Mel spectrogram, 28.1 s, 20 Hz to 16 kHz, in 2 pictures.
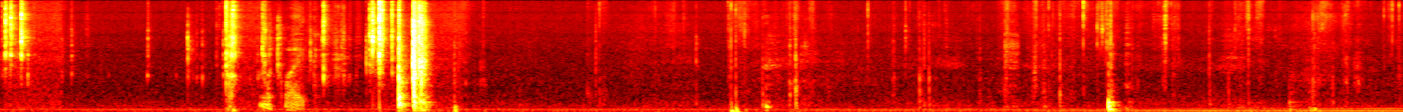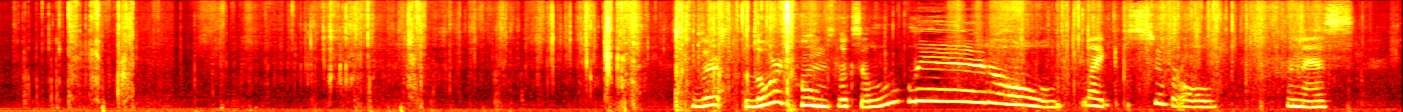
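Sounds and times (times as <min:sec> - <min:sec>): plastic shrink-wrap crinkling: 0:13.8 - 0:28.0.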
